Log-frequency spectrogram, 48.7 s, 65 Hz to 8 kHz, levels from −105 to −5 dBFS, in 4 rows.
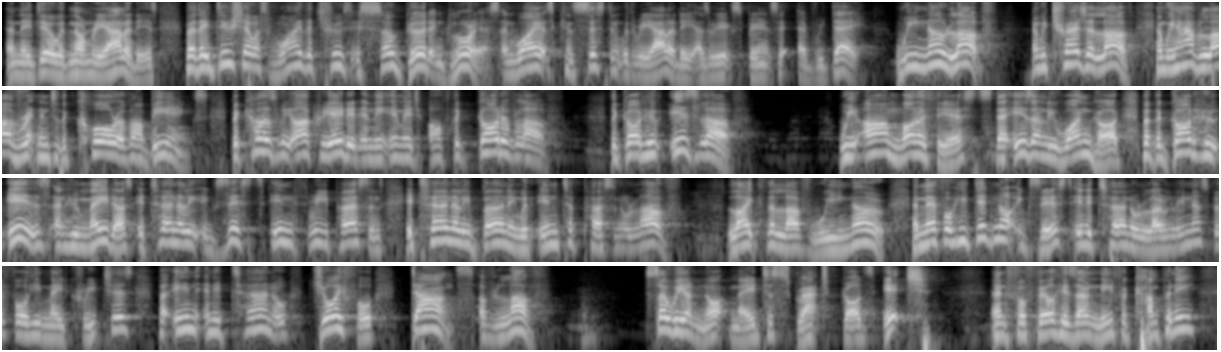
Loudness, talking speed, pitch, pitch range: -29 LUFS, 165 wpm, 185 Hz, 155-215 Hz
